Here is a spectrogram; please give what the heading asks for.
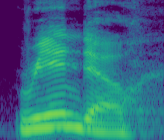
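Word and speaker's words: Riendeau: Now, when I say complicated name, Riendau is how you say it cuz he I used to take lessons from him. So, he told me, "Riendau." Ray Riendau. Phonetically, if you read his name, good luck with that. You'll never get that out of his name.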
